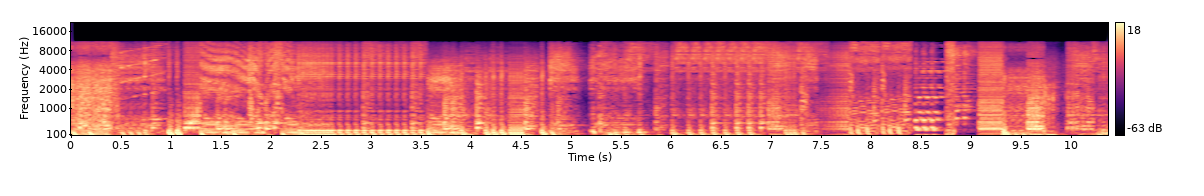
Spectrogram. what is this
BR sequenced [guitar] (1)
One of the sequenced sections of percussion, unaccompanied.
breakcore, beats, fast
